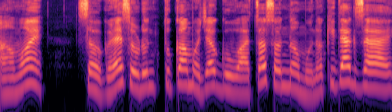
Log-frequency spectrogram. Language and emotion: Goan Konkani, disgusted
